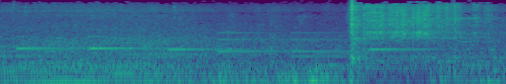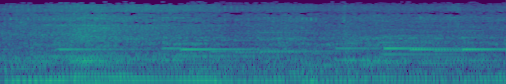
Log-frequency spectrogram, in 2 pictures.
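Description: Background music with held melody notes over a steady low rumble, with a sudden noisy burst about three and a half seconds in that fades over a second.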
